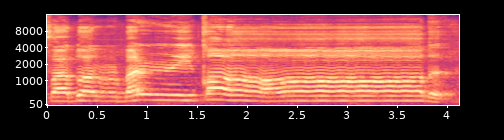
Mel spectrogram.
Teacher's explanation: كذلك يضرب الله للناس امثالهم فإذا لقيتم الذين كفروا فضرب الرقاب۔ قاف حروف مستعلیہ میں سے ہے، تو اس کو پر یعنی موٹا پڑھیں گے · ضاد حروف مستعلیہ میں سے ہے، تو اس کو پر یعنی موٹا پڑھیں گے۔ را ساکن سے پہلے ضاد پر زبر ہے، تو را کو پر یعنی موٹا پڑھیں گے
